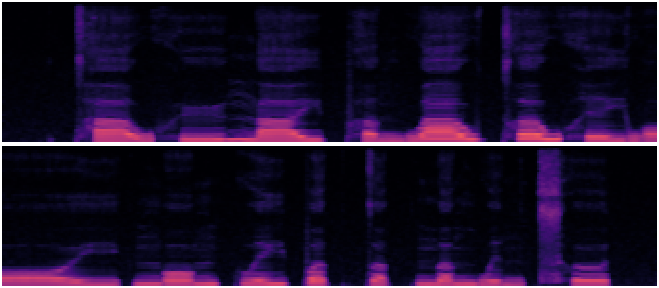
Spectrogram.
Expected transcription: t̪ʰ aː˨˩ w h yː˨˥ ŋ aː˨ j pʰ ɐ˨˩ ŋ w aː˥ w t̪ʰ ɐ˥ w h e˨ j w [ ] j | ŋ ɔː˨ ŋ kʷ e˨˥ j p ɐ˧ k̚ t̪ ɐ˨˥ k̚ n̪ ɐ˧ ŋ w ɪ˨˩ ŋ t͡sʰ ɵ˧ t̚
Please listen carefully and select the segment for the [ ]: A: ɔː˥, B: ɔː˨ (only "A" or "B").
B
